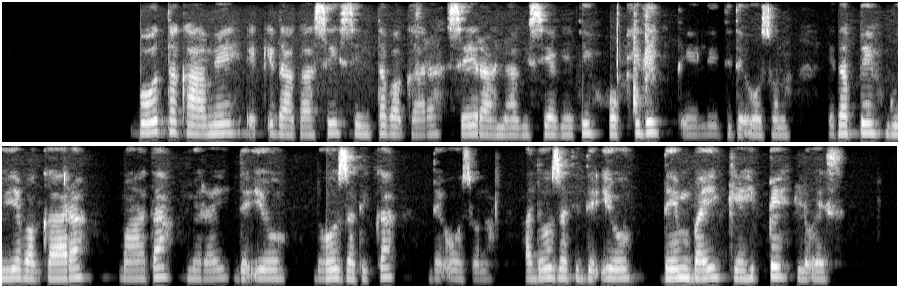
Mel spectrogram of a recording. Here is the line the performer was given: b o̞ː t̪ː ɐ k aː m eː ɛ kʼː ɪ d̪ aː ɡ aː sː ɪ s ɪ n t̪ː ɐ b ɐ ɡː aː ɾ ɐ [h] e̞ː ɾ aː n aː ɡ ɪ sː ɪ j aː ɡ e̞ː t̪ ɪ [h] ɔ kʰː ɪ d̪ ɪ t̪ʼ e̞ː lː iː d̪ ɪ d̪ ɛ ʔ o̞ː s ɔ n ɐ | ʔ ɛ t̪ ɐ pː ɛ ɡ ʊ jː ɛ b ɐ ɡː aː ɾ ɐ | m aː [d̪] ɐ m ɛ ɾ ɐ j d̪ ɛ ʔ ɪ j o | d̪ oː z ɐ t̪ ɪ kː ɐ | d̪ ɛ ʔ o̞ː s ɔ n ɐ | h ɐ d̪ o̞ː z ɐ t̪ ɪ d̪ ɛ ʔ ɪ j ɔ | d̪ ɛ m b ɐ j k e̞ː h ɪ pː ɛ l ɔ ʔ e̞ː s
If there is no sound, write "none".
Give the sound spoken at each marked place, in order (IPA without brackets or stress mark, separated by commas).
s, h, t̪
